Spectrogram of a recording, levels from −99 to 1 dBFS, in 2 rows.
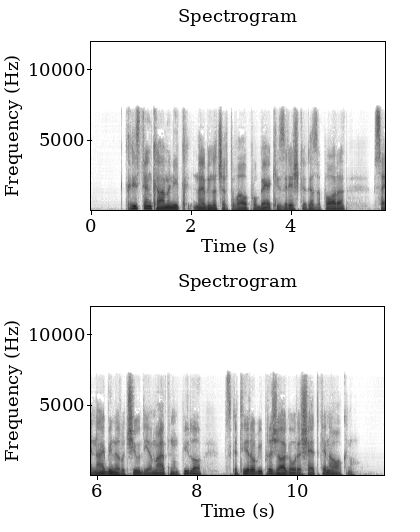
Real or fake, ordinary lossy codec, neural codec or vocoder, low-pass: fake; MP3, 64 kbps; codec, 16 kHz, 2 kbps, X-Codec, HuBERT features, trained on general audio; 7.2 kHz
